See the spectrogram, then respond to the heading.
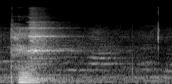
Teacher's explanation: स्पर्श व्यंजन भी होता है, दंत व्यंजन भी होता है, अघोष भी होता है और महाप्राण भी होता है। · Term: स्पर्श, दंत, अघोष और महाप्राण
